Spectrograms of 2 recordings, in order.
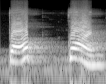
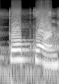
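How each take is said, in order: First: "Popcorn" as pop, corn, with a gap; split into syllables. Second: Said in the usual way. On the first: Shown as a demonstration. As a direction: break "Popcorn" into two beats. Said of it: "There are two syllables". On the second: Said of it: "How many syllables are there".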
